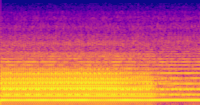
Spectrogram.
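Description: Sustained drone of held tones from accordion and trumpet in free-improvised music, a dense steady chord. The lowest notes drop out about one and a half seconds in.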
